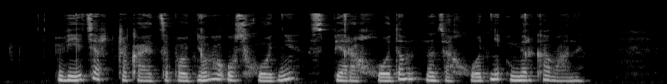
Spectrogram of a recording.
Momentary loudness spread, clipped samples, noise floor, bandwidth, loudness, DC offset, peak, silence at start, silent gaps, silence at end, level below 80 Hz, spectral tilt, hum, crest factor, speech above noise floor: 6 LU; under 0.1%; -61 dBFS; 11.5 kHz; -26 LUFS; under 0.1%; -10 dBFS; 0.55 s; none; 0.85 s; -64 dBFS; -4.5 dB/octave; none; 18 dB; 35 dB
